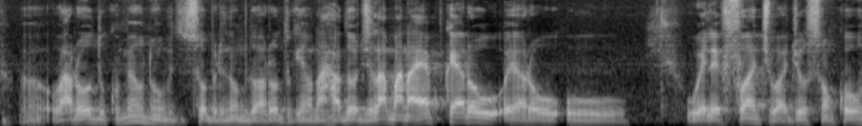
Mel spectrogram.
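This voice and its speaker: Very fast pace from a man, very deep and low in pitch, with ordinary pitch variation. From Rio Grande do Sul, southern Brazil. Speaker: football commentator. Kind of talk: casual chat. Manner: halting.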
